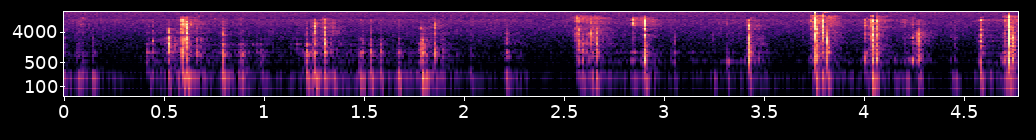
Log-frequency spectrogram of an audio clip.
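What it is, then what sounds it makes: Plastic water bottle. Long black nails tap and scratch quickly on a small clear ridged plastic water bottle with a blue cap and water inside. The result is a stream of quick, dry clicks and crinkly scratches in irregular bursts, each with a low hollow thump under a bright edge that dies away almost at once.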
